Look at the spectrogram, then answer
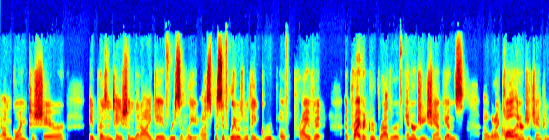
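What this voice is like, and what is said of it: Slightly off, strained voice. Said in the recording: “my voice is a little off today ... I'm recovering from sickness ... my voice sometimes gets trashed”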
